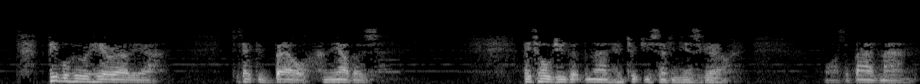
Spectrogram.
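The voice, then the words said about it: Non-American accent. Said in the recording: “You can probably tell from my accent, I'm not a New York City police officer”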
